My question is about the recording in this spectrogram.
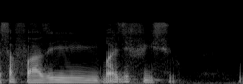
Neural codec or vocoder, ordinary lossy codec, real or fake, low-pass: vocoder, 44.1 kHz, 128 mel bands every 256 samples, BigVGAN v2; none; fake; 7.2 kHz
